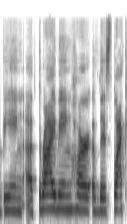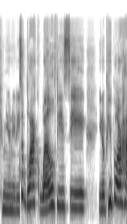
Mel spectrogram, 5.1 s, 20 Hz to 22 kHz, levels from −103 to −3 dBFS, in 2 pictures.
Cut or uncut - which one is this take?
cut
